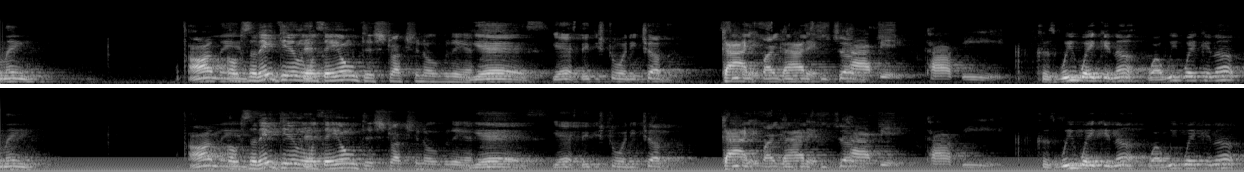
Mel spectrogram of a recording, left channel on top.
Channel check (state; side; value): noise; right; hum, 9 dB below the sound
